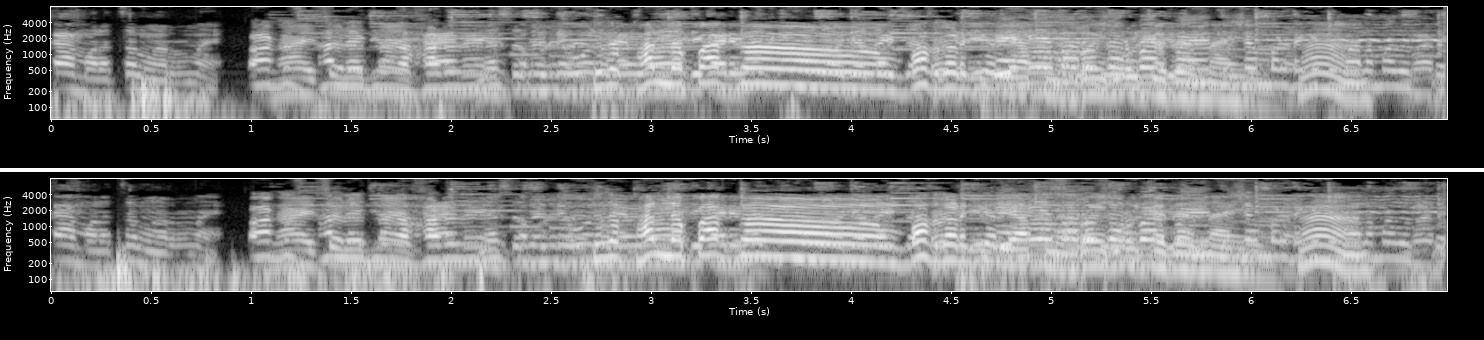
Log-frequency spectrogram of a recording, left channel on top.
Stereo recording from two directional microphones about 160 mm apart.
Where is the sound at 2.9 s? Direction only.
85° right.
